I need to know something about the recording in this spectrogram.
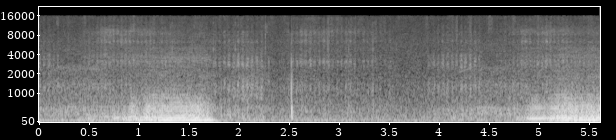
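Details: A purring pet cat called Daisy: a loud throbbing rumble, then a quieter stretch with a single sharp click, before the strong low purr returns at the end.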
